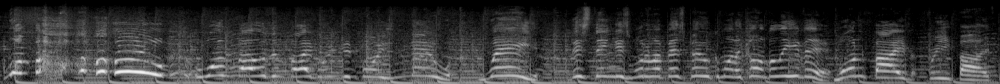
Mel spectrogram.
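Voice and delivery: overjoyed surprise. Real, not acted. Great evolution result.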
